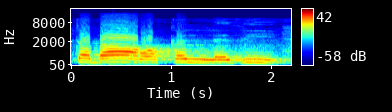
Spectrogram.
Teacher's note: با کے اوپر کھڑی زبر ہے تو اس کو تھوڑا سا کھینچ کے پڑھیں گے · را کو پر کیا جائے گا کیونکہ را کے اوپر زبر آ رہی ہے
